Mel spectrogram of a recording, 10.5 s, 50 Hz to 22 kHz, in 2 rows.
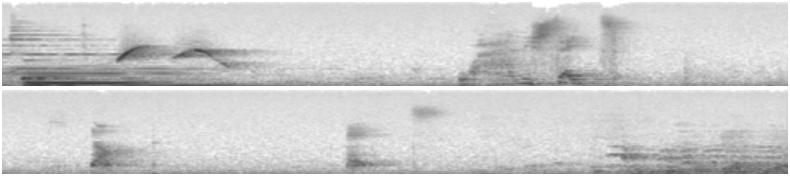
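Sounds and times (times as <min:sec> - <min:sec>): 
low hum: 0:00.0 - 0:10.4
speech: 0:00.1 - 0:00.5, 0:03.5 - 0:04.2
person whistling rising sliding notes: 0:00.8 - 0:01.8
laughter: 0:08.8 - 0:10.4.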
